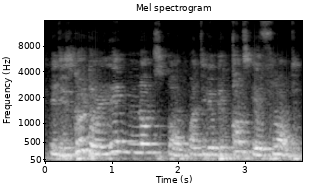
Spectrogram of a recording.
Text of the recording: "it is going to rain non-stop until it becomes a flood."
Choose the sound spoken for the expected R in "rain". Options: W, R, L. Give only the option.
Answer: L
